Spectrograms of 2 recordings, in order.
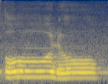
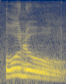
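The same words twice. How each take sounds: First: أولو with a stretched first vowel, uuu-luu; waw wrongly voiced. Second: أولو with short first u, u-luu; quick first syllable in أولو; silent waw. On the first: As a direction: drag out both vowels of أولو on a level note. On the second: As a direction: say أولو without lengthening the first vowel. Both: Shown as a demonstration. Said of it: "ما أحد يقول أولو".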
